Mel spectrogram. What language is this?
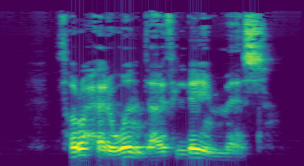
Kabyle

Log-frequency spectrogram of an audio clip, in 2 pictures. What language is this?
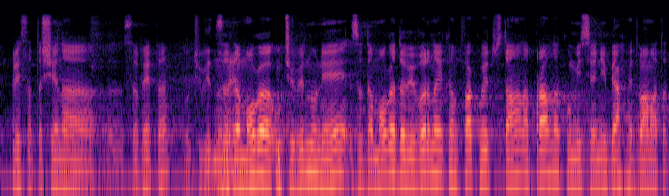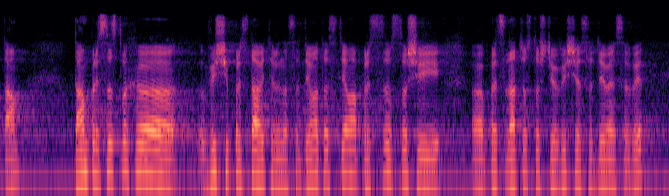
Bulgarian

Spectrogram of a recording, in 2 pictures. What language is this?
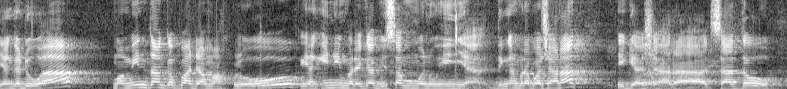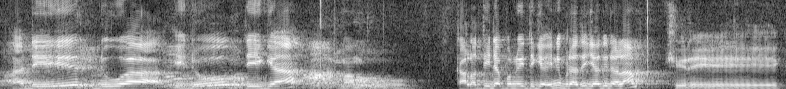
Indonesian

